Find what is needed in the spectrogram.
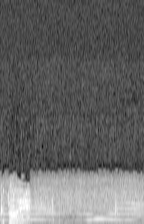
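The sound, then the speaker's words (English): A cat meowing: one brief wavering cry right at the start, then a faint steady hum with a few soft sounds and no further calls. “I hear a cat. He must be right in this room, but I don't see him.”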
